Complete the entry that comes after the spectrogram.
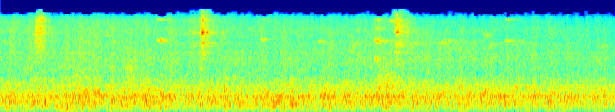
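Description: Heritage railway passenger carriages rolling past over jointed track, a steady rail rumble with clickety-clack. A few sharp wheel clicks stand out, about two seconds apart.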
